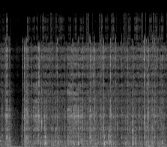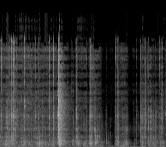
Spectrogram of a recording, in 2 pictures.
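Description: An Addi Express knitting machine carriage runs across its needles with a busy, continuous mechanical clatter that is close and steady, broken by a sharper knock midway and a few brief pauses near the end.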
